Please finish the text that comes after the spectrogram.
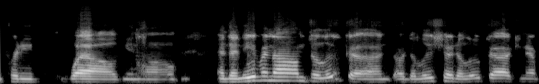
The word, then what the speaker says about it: DeLuca: I think he's pitching pretty well, And then even DeLuca, I can never pronounce his name. DeLuca, you got it right the first time.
